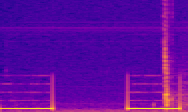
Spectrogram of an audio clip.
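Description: Two long steady beeps of a telephone busy tone after a radio show caller's line from Pune drops, loud and separated by a pause, with a faint click near the end.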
